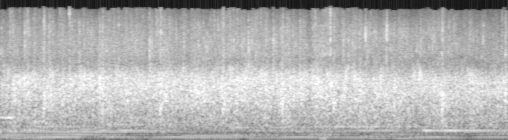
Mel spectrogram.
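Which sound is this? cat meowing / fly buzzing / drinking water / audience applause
audience applause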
